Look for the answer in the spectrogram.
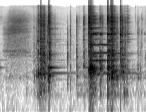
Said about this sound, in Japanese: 今ねあの洗い上がった食器をね食洗機から出して片付けている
